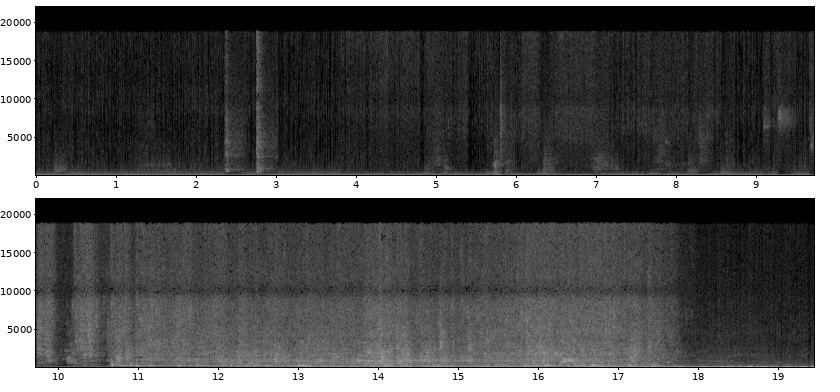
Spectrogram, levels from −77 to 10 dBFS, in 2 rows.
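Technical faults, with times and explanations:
Throughout, low bit depth without dither: the audio was likely truncated to about 6 bits, so grainy distortion tracks the sound, roughly 20 dB below it, and quiet sounds turn gritty.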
